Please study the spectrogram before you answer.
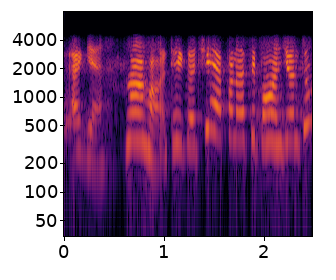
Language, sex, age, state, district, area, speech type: Odia, female, 30-45, Odisha, Bhadrak, rural, conversation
